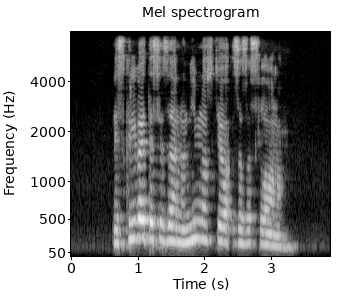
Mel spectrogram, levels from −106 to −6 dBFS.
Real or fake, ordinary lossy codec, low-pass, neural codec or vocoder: real; none; 7.2 kHz; none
